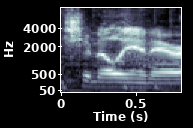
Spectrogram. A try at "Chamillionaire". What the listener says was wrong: It's Chamillionaire. It's Chamillionaire. The H is silent.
